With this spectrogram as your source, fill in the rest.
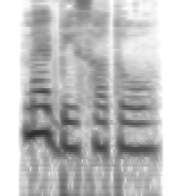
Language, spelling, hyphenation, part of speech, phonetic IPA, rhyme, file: Hungarian, megbízható, meg‧bíz‧ha‧tó, adjective, [ˈmɛɡbiːshɒtoː], -toː, Hu-megbízható.ogg
- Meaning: reliable (to be relied on)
